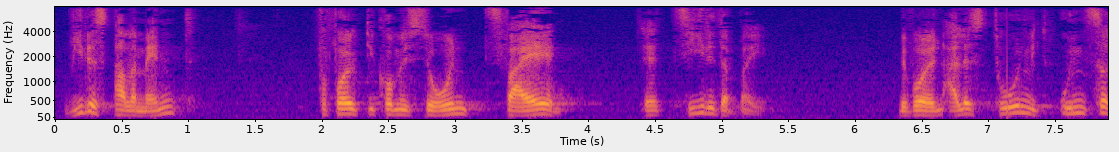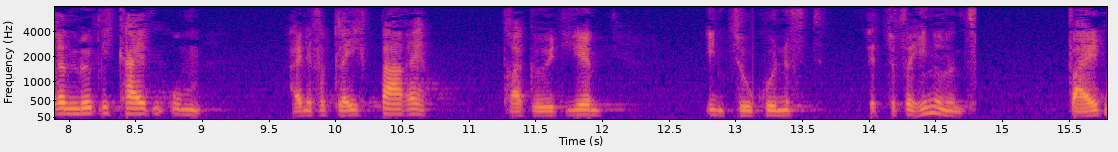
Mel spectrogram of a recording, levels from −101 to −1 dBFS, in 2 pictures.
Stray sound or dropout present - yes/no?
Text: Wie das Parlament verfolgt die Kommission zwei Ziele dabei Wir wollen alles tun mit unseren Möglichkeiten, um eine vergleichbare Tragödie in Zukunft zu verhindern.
no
